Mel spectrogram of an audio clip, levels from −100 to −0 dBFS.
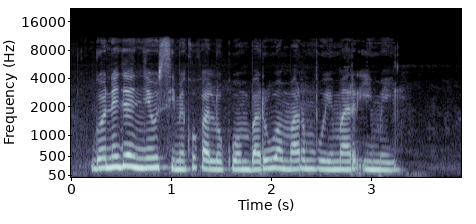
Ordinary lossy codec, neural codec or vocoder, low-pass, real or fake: none; none; 10.8 kHz; real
